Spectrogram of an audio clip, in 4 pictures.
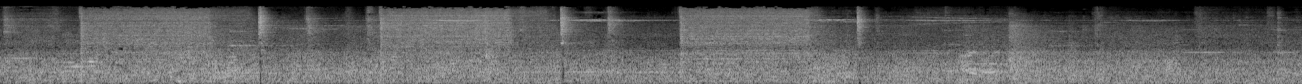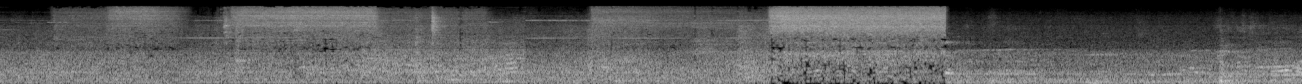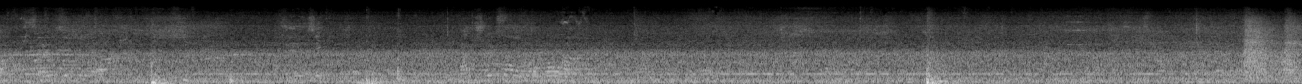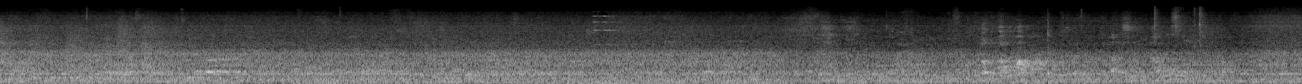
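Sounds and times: factory machinery noise: 0.0s - 52.0s
compressed air hissing: 13.6s - 14.9s, 20.7s - 22.5s
thump: 35.3s - 35.6s.

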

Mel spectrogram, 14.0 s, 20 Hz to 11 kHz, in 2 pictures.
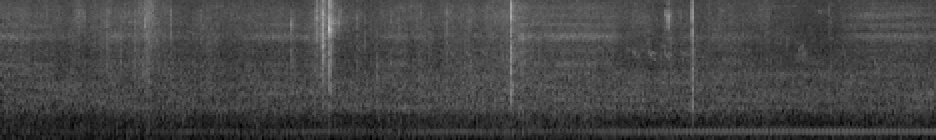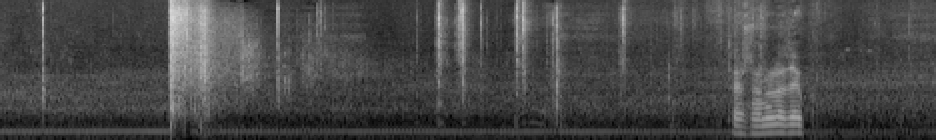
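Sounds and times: steady low hum: 0.0s - 14.0s
rifle shot with echo: 8.3s - 9.6s.

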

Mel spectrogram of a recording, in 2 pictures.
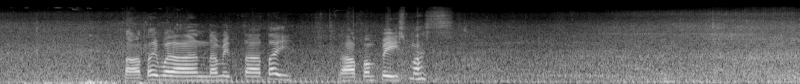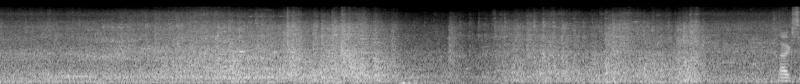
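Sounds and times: busy road traffic: 0.0s - 16.0s
heavy vehicle rumble passing: 0.0s - 16.0s.

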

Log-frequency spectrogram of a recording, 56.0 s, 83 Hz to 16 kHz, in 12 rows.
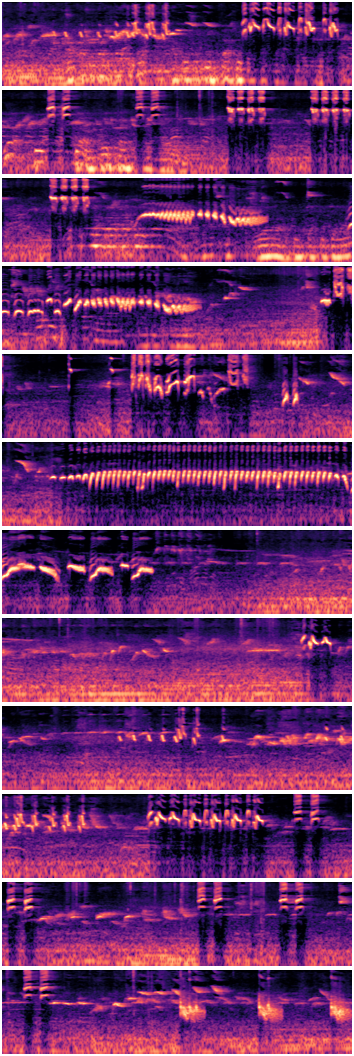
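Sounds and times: bird singing whistles: 23.9s - 30.0s.

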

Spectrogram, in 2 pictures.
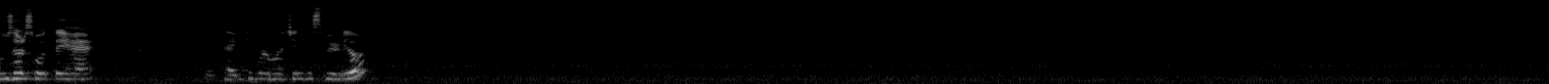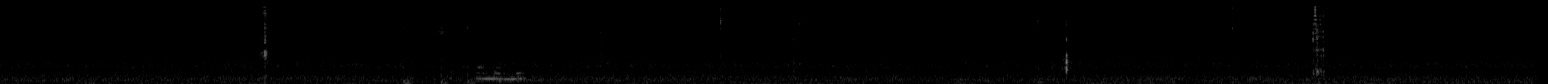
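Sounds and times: computer mouse clicks: 17.9s - 18.3s, 22.6s - 24.3s, 25.8s - 26.3s, 28.6s - 28.8s.

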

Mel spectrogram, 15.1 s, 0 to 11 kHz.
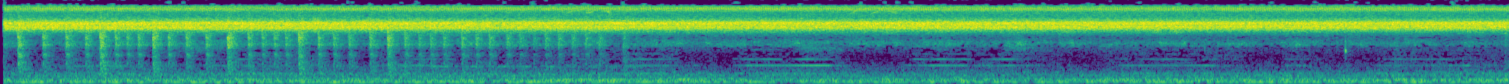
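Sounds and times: rapid ticking call: 0.0s - 6.7s
insects shrilling: 0.0s - 8.4s.

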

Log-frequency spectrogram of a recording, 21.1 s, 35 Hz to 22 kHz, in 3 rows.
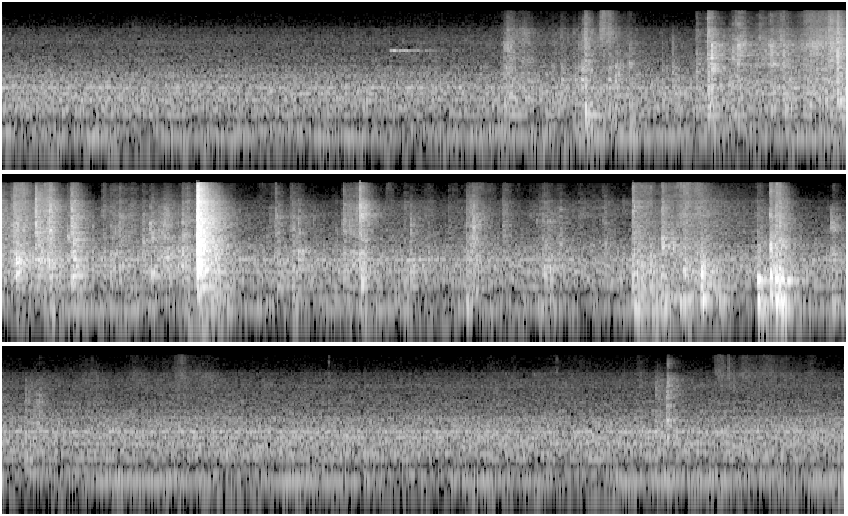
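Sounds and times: items clattering: 4.2s - 14.5s.

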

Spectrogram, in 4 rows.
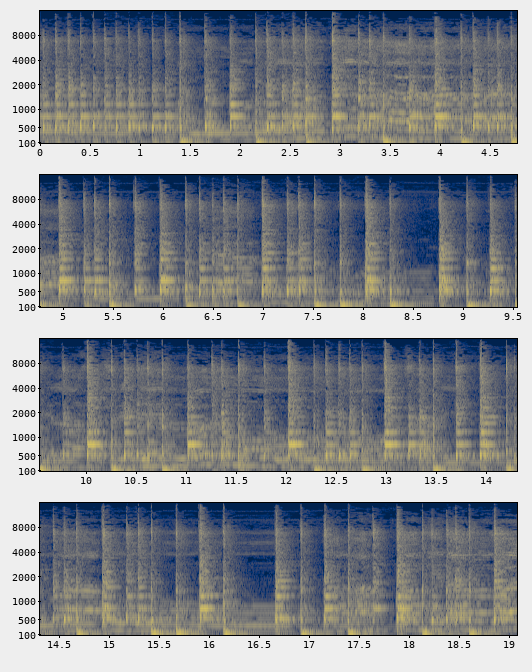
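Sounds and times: hand drum rhythm: 0.0s - 19.0s.

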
